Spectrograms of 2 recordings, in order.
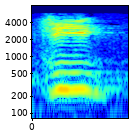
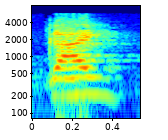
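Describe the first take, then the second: First: The word is pronounced ji. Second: The word is pronounced gai. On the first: It names a kind of grass. "还有一个字念作鸡" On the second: It names an animal. "还有一个字音叫念作该"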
